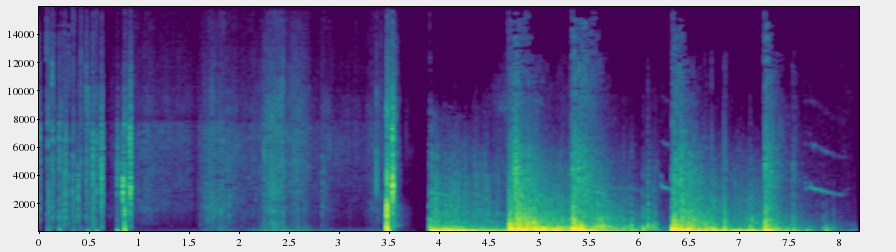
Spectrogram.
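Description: Fireworks boom in a Sky One TV channel ident: scattered sharp bangs and crackles at first, then a loud run of dense explosive bursts with crackling tails that fills the rest of the clip.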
